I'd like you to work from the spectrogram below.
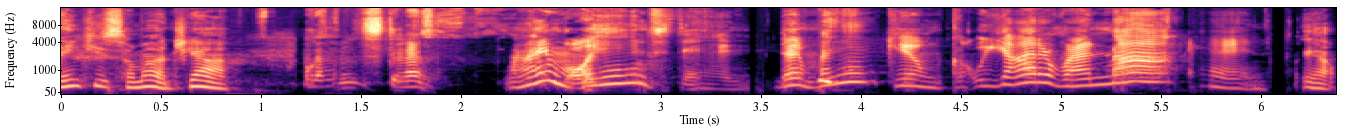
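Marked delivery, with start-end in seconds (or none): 1.4-6.1 unhurried, deliberate, slow, drawn-out way of talking. Imitating how Winston talks about running the vacuum: Winston impression. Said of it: "a really good impression".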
